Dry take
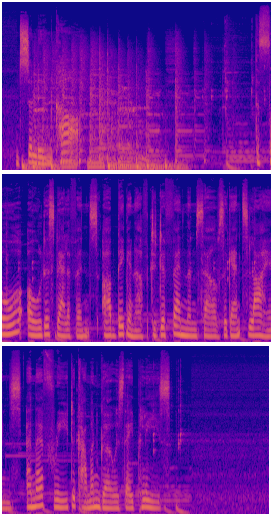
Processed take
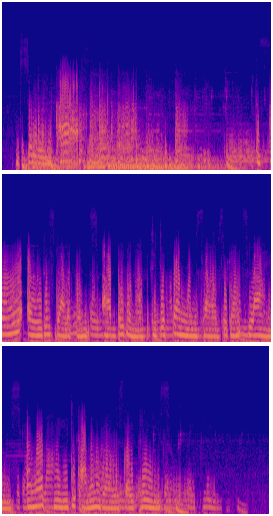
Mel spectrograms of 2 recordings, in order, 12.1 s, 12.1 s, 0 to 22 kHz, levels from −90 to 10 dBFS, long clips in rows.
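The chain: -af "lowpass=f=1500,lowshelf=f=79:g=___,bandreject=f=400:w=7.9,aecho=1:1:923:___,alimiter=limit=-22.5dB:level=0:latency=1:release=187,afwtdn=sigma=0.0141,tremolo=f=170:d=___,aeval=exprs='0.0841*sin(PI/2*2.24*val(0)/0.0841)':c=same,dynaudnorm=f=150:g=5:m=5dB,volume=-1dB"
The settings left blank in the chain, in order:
4, 0.168, 0.75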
